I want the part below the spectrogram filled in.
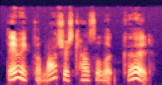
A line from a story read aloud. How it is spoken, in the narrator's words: Don muttered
